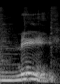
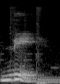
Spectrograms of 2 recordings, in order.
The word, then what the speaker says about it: knee: bends, that is your knee. So in English, we spell this word, as you can see, with a K at the beginning, but we do not pronounce the K. So it is knee.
